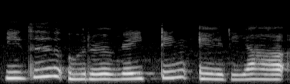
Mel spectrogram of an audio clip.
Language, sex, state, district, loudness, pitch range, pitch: Tamil, female, Tamil Nadu, Kanyakumari, -15 LUFS, 240-300 Hz, 255 Hz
